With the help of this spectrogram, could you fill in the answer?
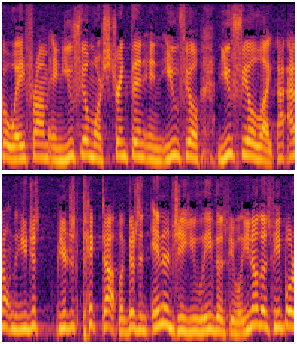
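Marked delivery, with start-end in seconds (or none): none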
